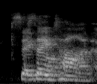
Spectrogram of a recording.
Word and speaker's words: seitan: do you pronounce that is it is it say time Amanda said with the kind of protein I am seitan okay okay Tracy says my daughter says hi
